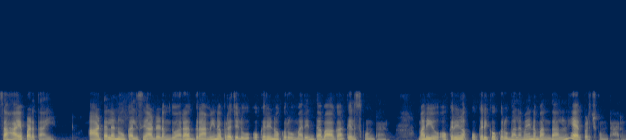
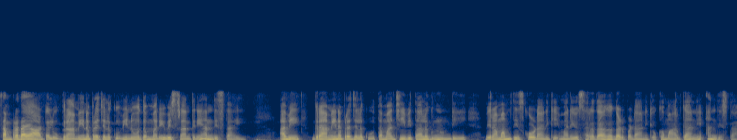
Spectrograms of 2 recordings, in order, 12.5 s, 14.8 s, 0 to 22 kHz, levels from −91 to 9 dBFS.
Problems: none marked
